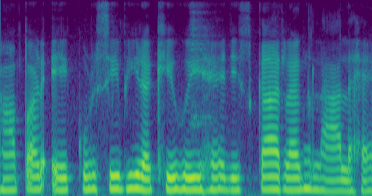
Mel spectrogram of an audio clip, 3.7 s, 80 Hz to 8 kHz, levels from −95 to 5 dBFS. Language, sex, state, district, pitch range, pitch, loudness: Hindi, female, Jharkhand, Ranchi, 175-190 Hz, 180 Hz, -16 LUFS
